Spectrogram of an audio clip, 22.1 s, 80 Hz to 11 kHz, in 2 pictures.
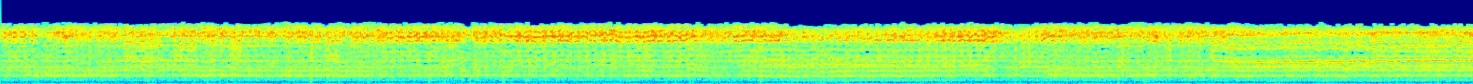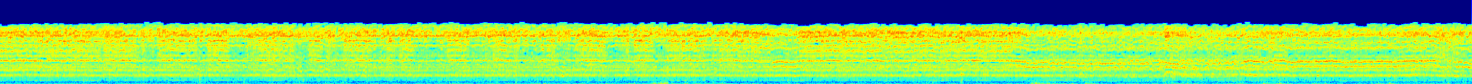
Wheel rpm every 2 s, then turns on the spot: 160, 160, 160, 160, 160, 160, 170, 170, 170, 160, 160.
none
